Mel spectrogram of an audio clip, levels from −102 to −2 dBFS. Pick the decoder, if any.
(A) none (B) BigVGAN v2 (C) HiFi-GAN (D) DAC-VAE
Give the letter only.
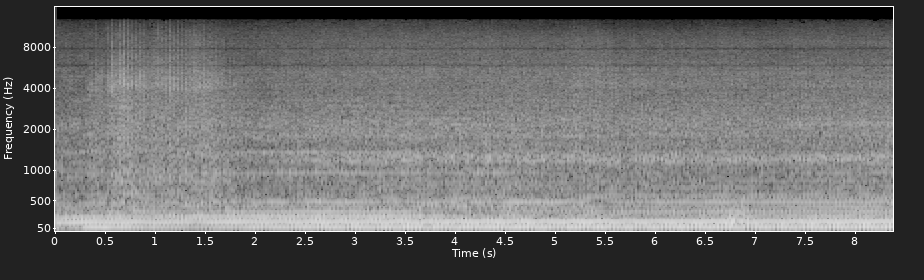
A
